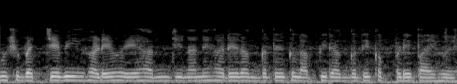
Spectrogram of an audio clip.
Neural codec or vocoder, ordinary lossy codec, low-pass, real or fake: none; none; 5.4 kHz; real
